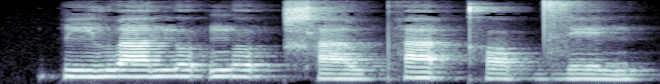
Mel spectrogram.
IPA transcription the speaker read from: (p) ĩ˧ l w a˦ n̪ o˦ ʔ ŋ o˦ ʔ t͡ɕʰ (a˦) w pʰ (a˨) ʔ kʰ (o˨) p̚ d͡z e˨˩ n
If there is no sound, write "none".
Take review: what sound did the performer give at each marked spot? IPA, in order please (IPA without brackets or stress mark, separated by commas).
p, a˨˩, a˦, ɔ˨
